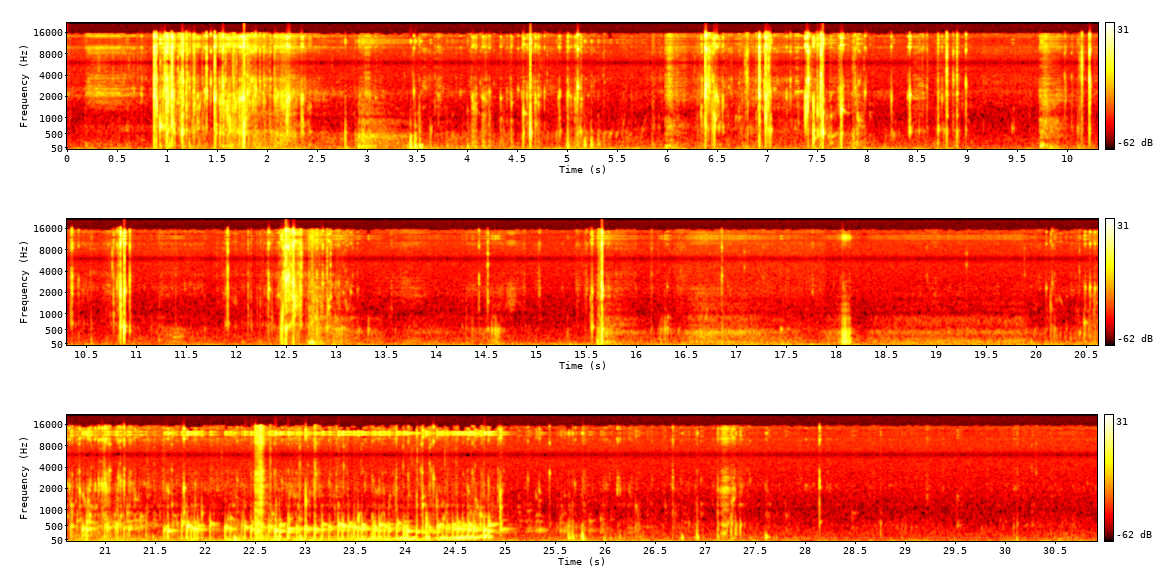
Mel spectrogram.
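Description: Underwater sound picked up by a diver's camera beneath the surface: water noise with scattered sharp clicks and knocks, then a louder stretch of gurgling bubbles for about four seconds, two-thirds of the way through.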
